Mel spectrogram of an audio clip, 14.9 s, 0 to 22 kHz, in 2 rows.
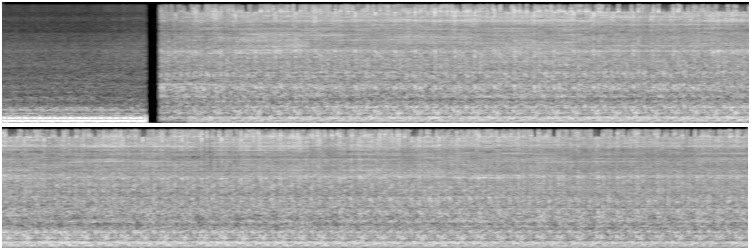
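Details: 2010 Ford Expedition 5.4L Triton V8 idling: fine, dense buzzing chatter from the driver's side bank, cause unidentified; also hard cold starts despite new plugs, cleaned MAF and throttle body, fuel pressure 50-60 psi.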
